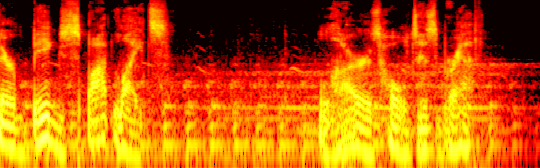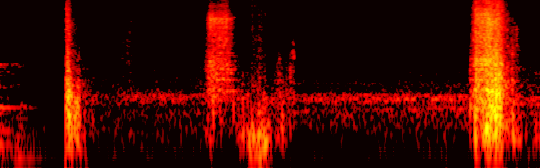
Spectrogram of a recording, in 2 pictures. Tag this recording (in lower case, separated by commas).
animal, music, speech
